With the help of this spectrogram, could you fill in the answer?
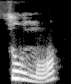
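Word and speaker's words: zumo: Notice that I'm saying fumo all the time. But you can also say sumo because zed has the pronunciation of s. Also please remember zed has the pronunciation of the and s both. In Spain we pronounce zed as the and in Latin America we pronounce the zed as s.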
